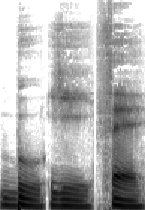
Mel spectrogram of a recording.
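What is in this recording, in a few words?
"buyithe", concatenated syllables; Affixing experiment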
